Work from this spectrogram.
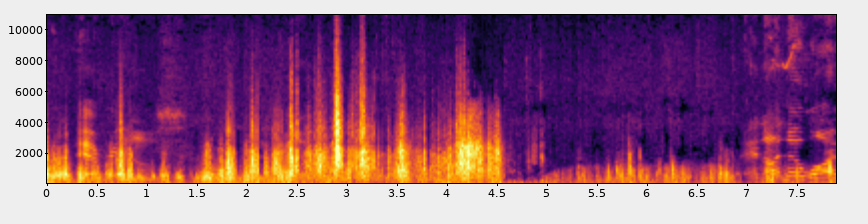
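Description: Strong wind blows outdoors in Texas, buffeting the microphone with a loud, continuous, gusty roar throughout.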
